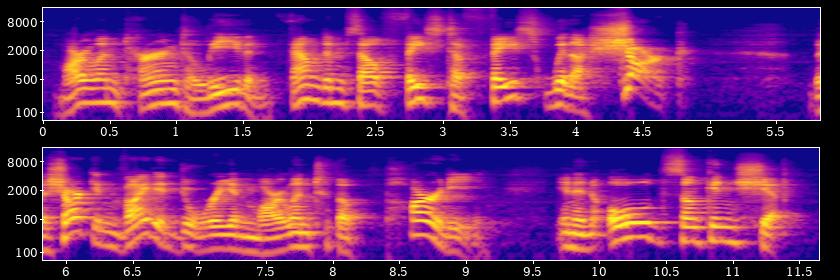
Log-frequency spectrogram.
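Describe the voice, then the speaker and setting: A man reading a children's storybook aloud in an expressive storytelling manner. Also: a little high. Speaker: storybook reader. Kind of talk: children's read-aloud narration. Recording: roomy echo.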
